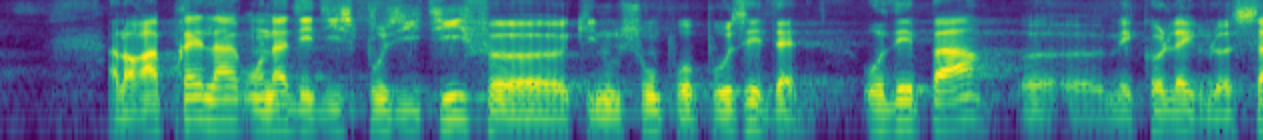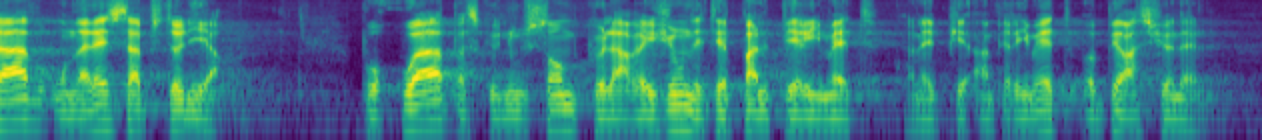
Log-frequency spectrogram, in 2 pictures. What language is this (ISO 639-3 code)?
fra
